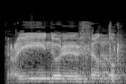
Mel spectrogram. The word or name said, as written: Eid Al Fitr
